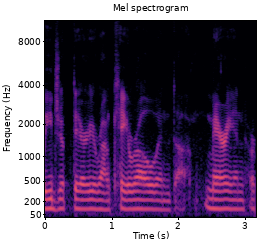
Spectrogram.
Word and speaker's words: Marion: And I went going from Chicago to Carbondale, Illinois, down to sort of the Little Egypt area around Cairo and Marion, or Marne, as it's properly pronounced, and up to Decatur, Illinois, right between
